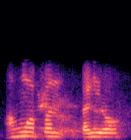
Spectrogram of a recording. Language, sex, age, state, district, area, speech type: Maithili, female, 60+, Bihar, Purnia, rural, conversation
